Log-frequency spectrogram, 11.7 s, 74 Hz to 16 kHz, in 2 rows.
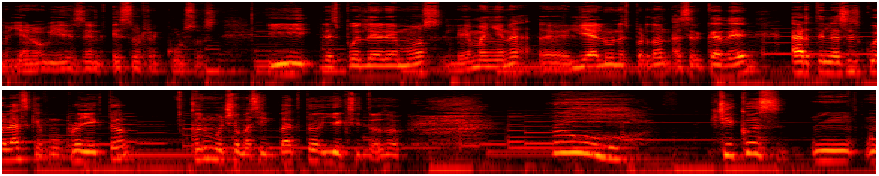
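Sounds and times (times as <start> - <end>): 
speech: 0.1 - 11.6
drawn-out voiced yawn: 8.7 - 10.2.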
